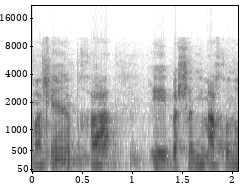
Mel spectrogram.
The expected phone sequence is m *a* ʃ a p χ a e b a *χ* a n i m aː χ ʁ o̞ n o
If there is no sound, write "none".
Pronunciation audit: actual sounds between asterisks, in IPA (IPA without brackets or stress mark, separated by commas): a, ʃ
